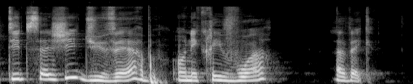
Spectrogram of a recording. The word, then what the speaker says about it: voir: Ici, voir le verbe, on prononce le R à la fin.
